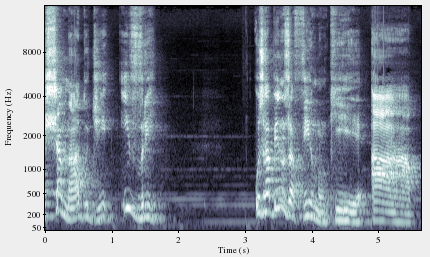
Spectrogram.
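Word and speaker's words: עברי: A palavra hebraica usada na Torá pronuncia-se ivri, que significa de ou pertencente à palavra sempre.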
